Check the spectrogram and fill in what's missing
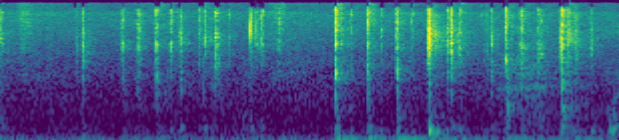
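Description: Quiet, rapid clatter of keys on a computer keyboard while entering database commands, with irregular bursts of keystrokes and no talking.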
